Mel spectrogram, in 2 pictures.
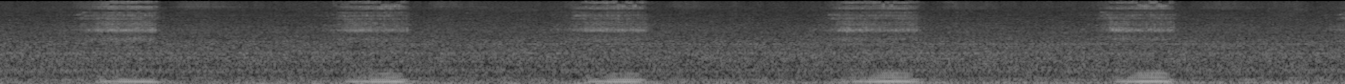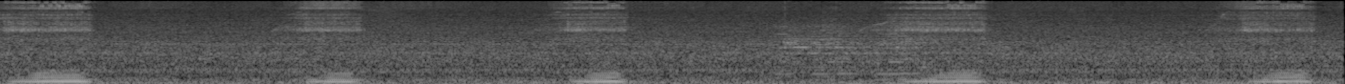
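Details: French Bulldog sound asleep, snoring in a steady run of about ten short raspy snores, one roughly every second and a half, each a nasal buzz rising then dropping, faint room hum behind.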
